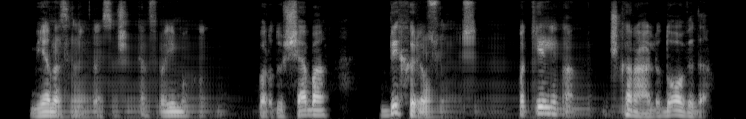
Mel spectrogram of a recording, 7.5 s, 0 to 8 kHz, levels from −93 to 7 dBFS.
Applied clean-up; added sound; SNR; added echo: neural mask model DeepFilterNet 3.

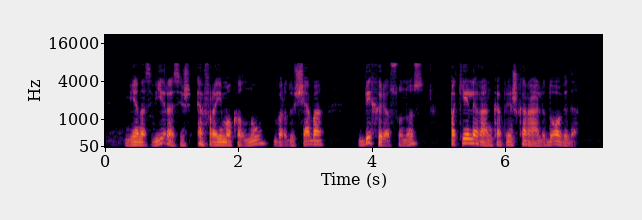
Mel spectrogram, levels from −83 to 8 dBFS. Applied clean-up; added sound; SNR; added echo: none; none; none; none.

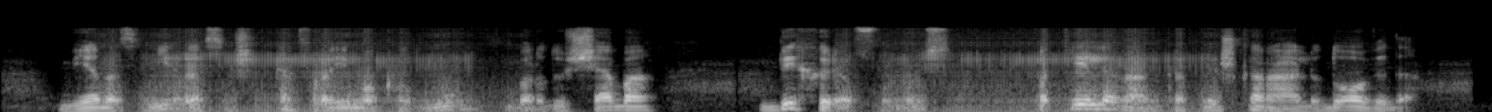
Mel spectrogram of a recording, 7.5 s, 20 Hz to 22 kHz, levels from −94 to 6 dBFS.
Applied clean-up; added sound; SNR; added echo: neural separator model SepFormer DNS4.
